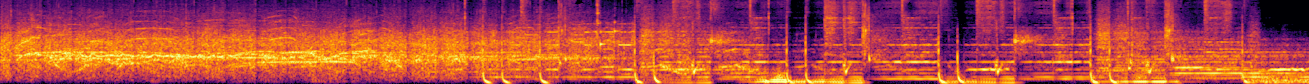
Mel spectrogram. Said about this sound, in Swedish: Applåder.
